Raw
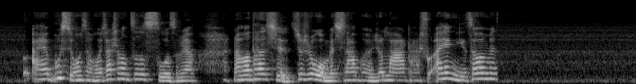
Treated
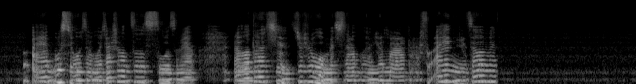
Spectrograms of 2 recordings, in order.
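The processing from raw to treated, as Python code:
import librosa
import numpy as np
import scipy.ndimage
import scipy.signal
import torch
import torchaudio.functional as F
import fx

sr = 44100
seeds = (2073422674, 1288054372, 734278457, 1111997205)

y = x * np.sin(2.0 * np.pi * 380.0 * np.arange(len(x)) / sr)
y = fx.tilt_shelf(y, sr, db=3.5, hz=750.0)
y = fx.rider(y, sr, range_db=4, speed_s=2.0)
y = y * 10.0 ** (-4.0 / 20.0)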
